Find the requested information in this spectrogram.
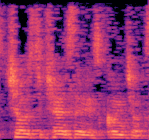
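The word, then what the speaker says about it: དཀོན་མཆོག: So it should have been pronounced kunchok. But just because of some historical accident, this single word is pronounced koinchok.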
